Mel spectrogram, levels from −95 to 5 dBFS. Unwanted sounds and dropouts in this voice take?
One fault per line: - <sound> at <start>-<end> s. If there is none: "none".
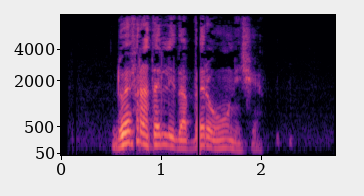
- dropout at 1.4-1.4 s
